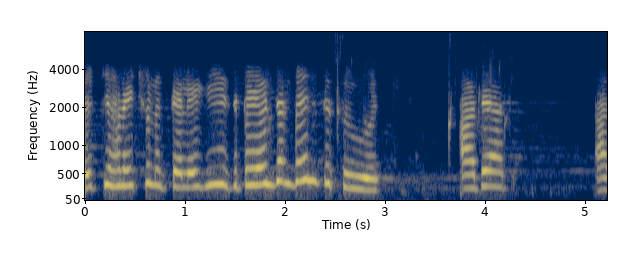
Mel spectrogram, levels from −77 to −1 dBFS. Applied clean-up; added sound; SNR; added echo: neural separator model SepFormer DNS4.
